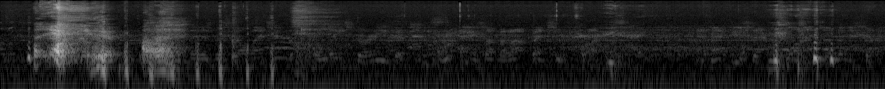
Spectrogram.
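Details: Adult father sneezing on New Year's: two loud, explosive sneezes close together, captured from a fit of four sneezes, then a few soft clicks and quiet room noise.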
